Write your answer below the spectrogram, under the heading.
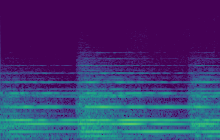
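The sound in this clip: Church bells ring in the morning, with two clear strikes about a second apart over a lingering hum of overlapping tones.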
